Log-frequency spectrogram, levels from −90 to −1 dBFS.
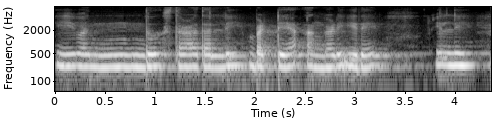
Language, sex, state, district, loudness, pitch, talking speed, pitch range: Kannada, female, Karnataka, Bidar, -16 LUFS, 235 Hz, 80 wpm, 230-245 Hz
